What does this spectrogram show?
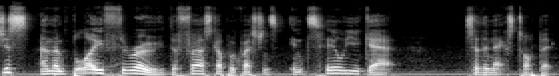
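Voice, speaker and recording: This voice carries a British accent. The delivery moves fairly slowly. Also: man. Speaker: English teacher and exam coach. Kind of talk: live stream feedback session. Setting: video call. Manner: halting.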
